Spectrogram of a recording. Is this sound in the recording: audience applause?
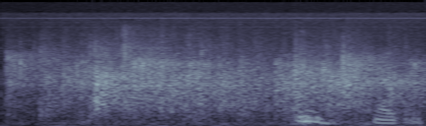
yes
